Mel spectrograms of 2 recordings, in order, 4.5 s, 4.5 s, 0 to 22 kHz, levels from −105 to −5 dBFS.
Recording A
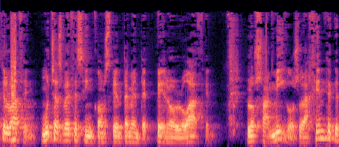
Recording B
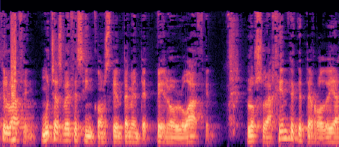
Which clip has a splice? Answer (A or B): B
